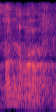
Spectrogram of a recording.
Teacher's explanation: عین وسط حلق سے ادا کرتے ہوئے 2 حرکات لمبا کریں گے۔ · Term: اظہار حلقی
